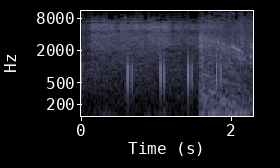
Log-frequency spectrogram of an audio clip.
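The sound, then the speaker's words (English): Video game footsteps as a character sidesteps to the right and then walks forward: four quick doubled taps, spaced fairly evenly over a steady hiss of background noise. “Now I'm going to sidestep to the right, and then walk forward.”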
